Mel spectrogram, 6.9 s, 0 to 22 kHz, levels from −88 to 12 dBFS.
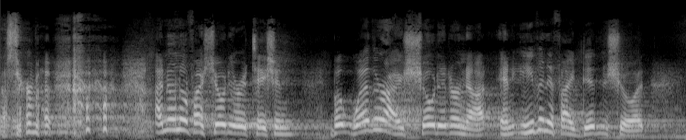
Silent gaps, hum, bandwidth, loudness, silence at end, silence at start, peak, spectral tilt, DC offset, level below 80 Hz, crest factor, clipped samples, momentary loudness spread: none; none; 14 kHz; -17 LUFS; 0 s; 0 s; -2 dBFS; -4.5 dB/octave; under 0.1%; -54 dBFS; 14 dB; under 0.1%; 7 LU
